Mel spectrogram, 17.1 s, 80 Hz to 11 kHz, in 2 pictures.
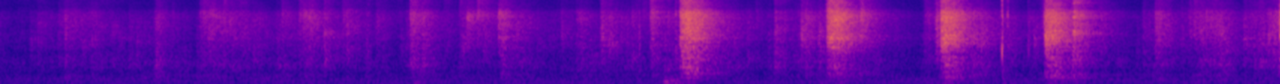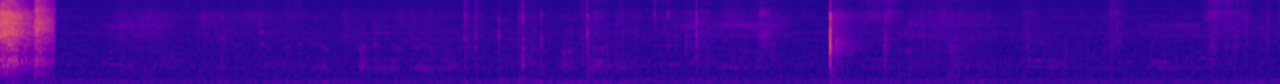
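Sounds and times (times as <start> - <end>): soft handling rustles: 11.3 - 17.0.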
